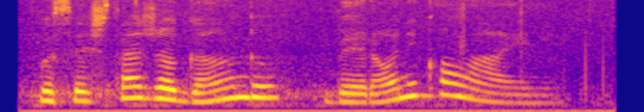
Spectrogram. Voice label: nota de voz

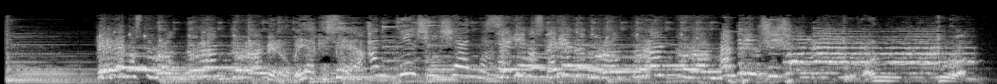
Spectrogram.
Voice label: turron anuncio; turron antiu xixona

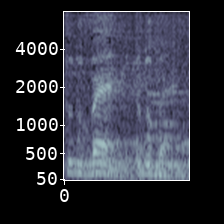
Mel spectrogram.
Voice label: nota de voz

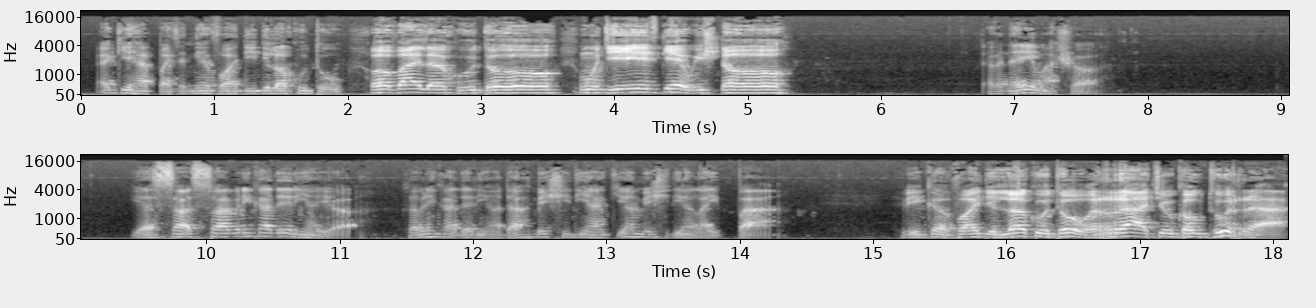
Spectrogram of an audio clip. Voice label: locutor

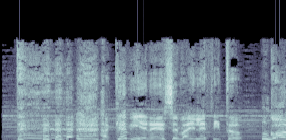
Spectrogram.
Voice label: la voz de, español; elsword

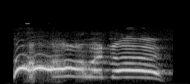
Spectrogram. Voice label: oh my leg grito hombre

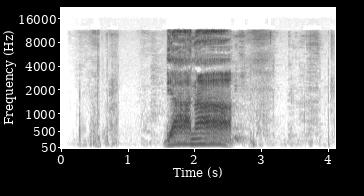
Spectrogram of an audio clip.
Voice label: nota de voz

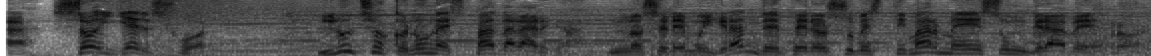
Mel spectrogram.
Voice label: la voz de, español; elsword

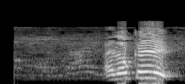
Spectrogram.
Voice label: nota de voz

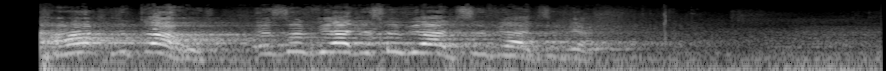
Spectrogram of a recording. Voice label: nota de voz

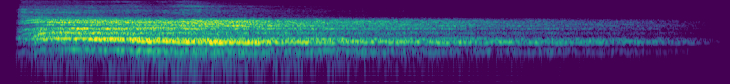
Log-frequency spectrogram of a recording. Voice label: abrete echo

